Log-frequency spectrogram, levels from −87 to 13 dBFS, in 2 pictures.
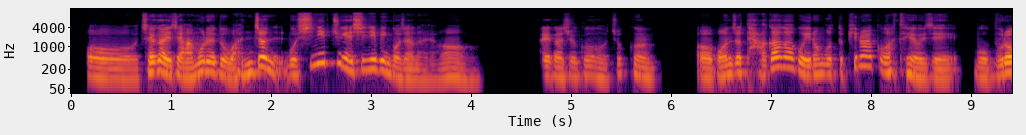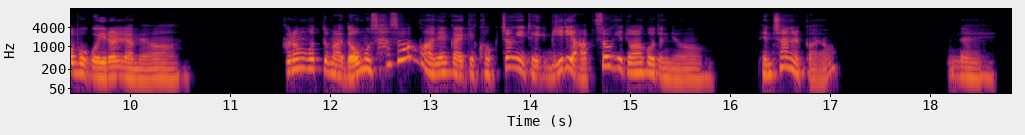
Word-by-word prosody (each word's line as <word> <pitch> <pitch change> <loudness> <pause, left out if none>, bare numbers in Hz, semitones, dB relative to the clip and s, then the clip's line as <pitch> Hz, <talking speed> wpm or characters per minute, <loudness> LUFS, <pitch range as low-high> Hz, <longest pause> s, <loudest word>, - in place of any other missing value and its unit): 어 105 -3 -1
제가 165 +10 +6
이제 130 - +5
아무래도 160 +7 +2
완전 160 - +4
뭐 135 - 0
신입 310 - +1
중에 315 - +2
신입인 195 -1 +3
거잖아요. 100 -2 -6 0.6
그래 125 - -1
가지고 115 -1 -5
쪼끔 130 -5 -6 0.4
어 110 -2 -1
먼저 145 +6 +1
다가가고 225 +6 +3
이런 140 +2 +2
것도 140 0 -4
필요할 255 +1 -1
것 - - -6
같아요 155 -7 0
이제 105 -1 -4 0.2
뭐 110 -2 -4
물어보고 140 -1 +4
이러려면. 105 -3 -1 1.0
그런 200 +5 0
것도 210 -3 -1
막 135 -5 -2
'너무 205 -1 +5
사소한 385 - -2
거 - - -3
아닐까?' 155 +1 0
이렇게 130 +2 -2
걱정이 160 - -3
되기 125 -4 -5
미리 180 - +2
앞서기도 220 -10 -2
하거든요. 105 -9 -4 0.5
괜찮을까요? 140 - -4 1.1
네. 115 -1 -8
135 Hz, 310 characters per minute, -22 LUFS, 110-170 Hz, 1.1 s, 제가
